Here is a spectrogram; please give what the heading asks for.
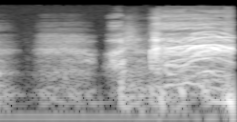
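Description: Close, heavy panting: a few quick breathy exhalations that grow louder, ending in a long, strained, raspy breath. No talking.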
